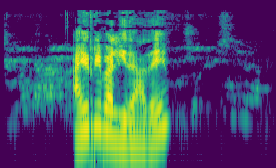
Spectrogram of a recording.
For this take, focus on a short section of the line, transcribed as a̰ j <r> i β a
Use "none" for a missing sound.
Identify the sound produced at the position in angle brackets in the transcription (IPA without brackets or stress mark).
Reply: r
